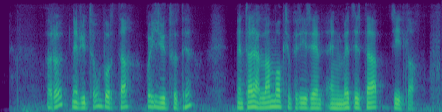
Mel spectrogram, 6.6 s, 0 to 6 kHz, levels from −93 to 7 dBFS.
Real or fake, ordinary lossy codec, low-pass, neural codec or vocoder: fake; none; 5.4 kHz; codec, 16 kHz in and 24 kHz out, 0.6 kbps, FocalCodec, streaming, 4096 codes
